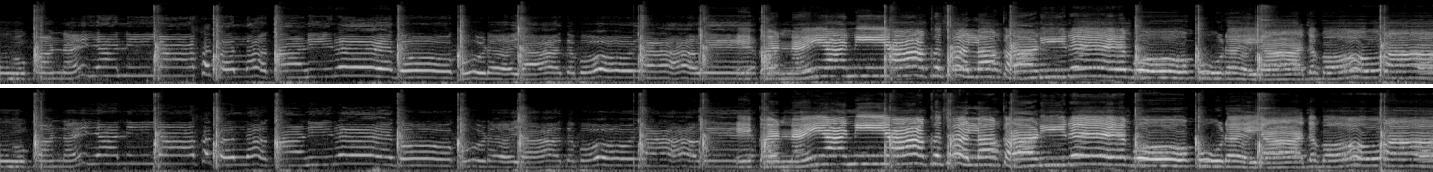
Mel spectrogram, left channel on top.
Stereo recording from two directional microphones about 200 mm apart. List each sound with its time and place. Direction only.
3.4 s a sound: 65° left (ahead or behind)
6.8 s carnatic music: 55° left (ahead or behind)
7.3 s child singing: 20° right (ahead or behind)
13.9 s carnatic music: 10° right (ahead or behind)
